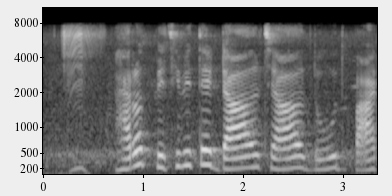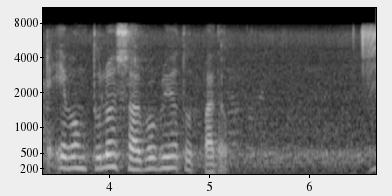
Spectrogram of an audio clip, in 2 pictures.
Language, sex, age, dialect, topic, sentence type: Bengali, female, 31-35, Jharkhandi, agriculture, statement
